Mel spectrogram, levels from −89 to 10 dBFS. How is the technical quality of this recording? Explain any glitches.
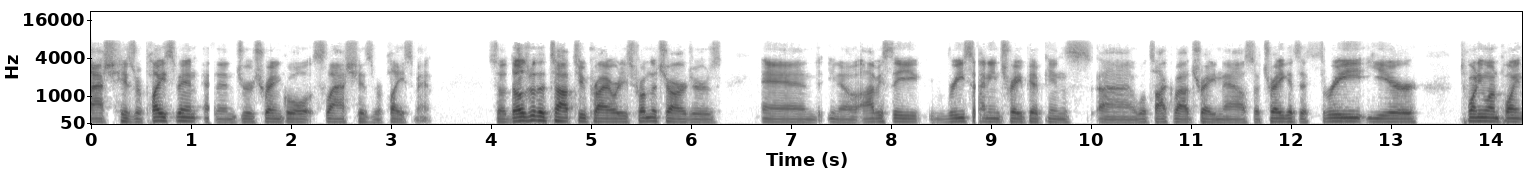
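Two short dropouts, at 1.18–1.26 s and 8.83–8.97 s, come from lost AMR speech frames, heard through wideband AMR's light coding colour. In both, corrupted frames failed their check, so the decoder repeated the last good pitch and vocal-tract settings at falling gain. The sound smears briefly, then fades fast, about 60 ms and 40 ms of concealment, before returning slightly rough. On a spectrogram, harmonics flatten into a steady, dimming band; the waveform envelope tapers sharply.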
